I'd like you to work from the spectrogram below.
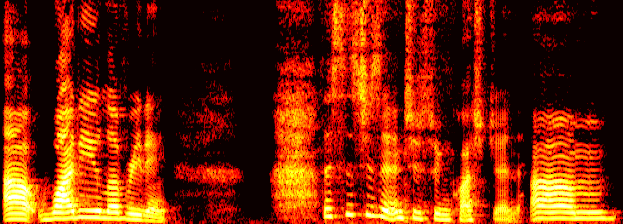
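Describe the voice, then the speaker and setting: A woman's voice: mid-range voice, lively intonation, a little slow, bright, forceful tone. A woman from Puerto Rico chatting casually to camera as a book vlogger, rambling with lots of fillers and restarts. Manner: rambling, self-interrupting, many fillers. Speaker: booktuber.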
